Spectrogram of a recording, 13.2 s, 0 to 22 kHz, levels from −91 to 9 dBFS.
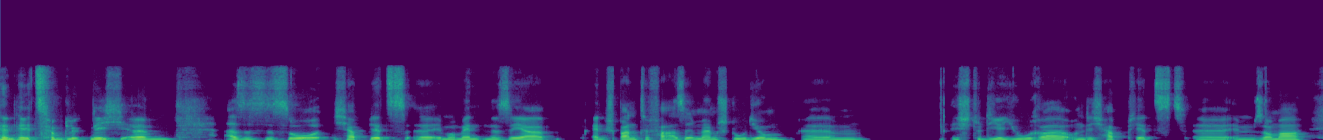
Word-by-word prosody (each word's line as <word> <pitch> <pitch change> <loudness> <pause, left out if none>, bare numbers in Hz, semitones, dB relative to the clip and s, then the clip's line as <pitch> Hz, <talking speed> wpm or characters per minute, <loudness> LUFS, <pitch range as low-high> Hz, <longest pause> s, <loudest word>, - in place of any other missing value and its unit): Ne, 115 -2 +6
zum 115 -1 +1
Glück 115 +1 -1
nicht, 135 +3 +4
ähm. 110 0 +3 0.5
Also, 105 +1 0
es 110 +1 -9
ist 105 -1 -5
so, 135 +6 +4
ich - - -10
habe 105 0 +2
jetzt, 200 0 +2
äh, 100 -1 +1
im 100 - -2
Moment 100 +1 0
'ne 95 -2 -3
sehr 95 -1 +2 0.4
entspannte 105 +6 0
Phase 140 +1 -1
in 135 - -2
meinem 115 0 0
Studium. 120 0 -1
Ähm, 95 +1 -4 0.8
ich - - -7
studiere 95 0 -3
Jura, 120 +5 +2
und 95 -4 -4
ich 90 - -9
habe - - -1
jetzt, - - -6
äh, 90 0 -4
im 85 0 -8
Sommer 110 +3 +2
110 Hz, 150 wpm, -24 LUFS, 95-120 Hz, 0.8 s, Ne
